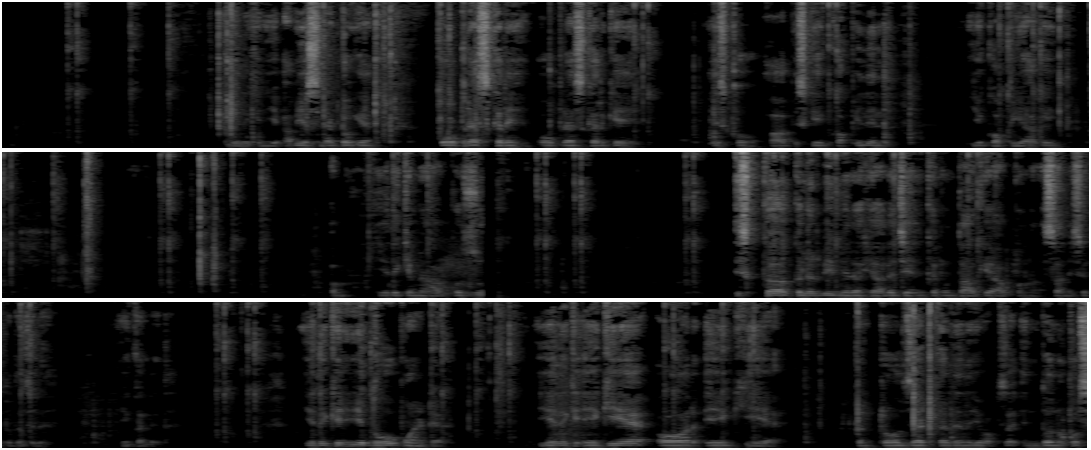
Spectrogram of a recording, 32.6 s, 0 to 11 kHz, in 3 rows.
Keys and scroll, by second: 8.7 z, 26.7 ctrl+z, 27.7 ctrl+z.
